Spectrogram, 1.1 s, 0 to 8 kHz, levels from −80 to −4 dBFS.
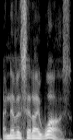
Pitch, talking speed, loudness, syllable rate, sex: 125 Hz, 270 wpm, -15 LUFS, 5.9 syllables/s, male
